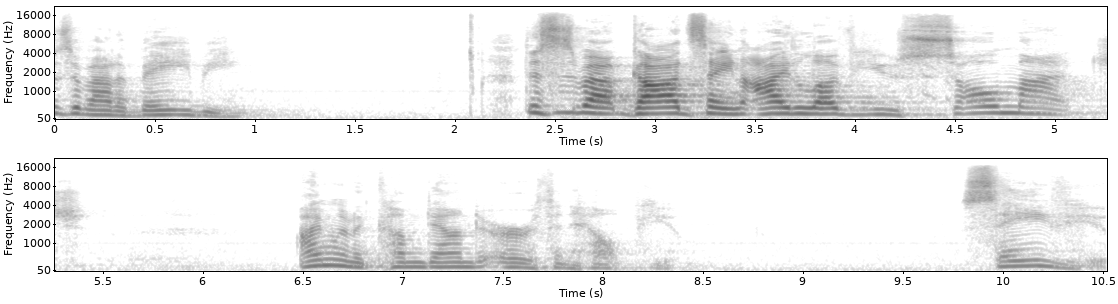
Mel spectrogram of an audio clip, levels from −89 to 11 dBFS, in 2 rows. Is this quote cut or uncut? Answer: uncut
